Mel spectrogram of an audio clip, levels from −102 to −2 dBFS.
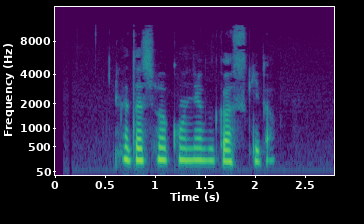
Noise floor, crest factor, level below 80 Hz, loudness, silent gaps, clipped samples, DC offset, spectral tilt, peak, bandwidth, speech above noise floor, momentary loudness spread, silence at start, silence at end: -70 dBFS; 20 dB; -76 dBFS; -30 LUFS; none; under 0.1%; under 0.1%; -6.5 dB/octave; -12 dBFS; 10.5 kHz; 41 dB; 11 LU; 0.65 s; 0.6 s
